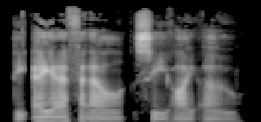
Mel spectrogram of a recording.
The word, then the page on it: AFL-CIO: British English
